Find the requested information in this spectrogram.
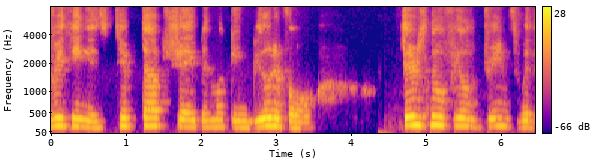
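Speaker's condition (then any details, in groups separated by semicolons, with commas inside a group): Cerebral palsy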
